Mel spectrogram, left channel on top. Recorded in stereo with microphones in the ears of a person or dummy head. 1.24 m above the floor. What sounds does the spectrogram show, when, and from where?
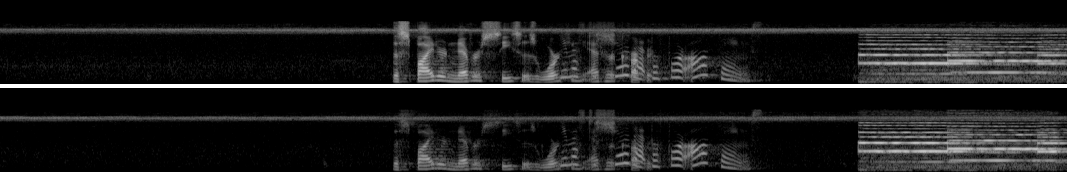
3.9 s a man speaking: 60° left (ahead or behind), 1.1 m
5.6 s a woman speaking: 20° right (ahead or behind), 0.7 m
8.6 s a siren: 85° right, 9.5 m; by 10.6 s 75° right (ahead or behind), 9 m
